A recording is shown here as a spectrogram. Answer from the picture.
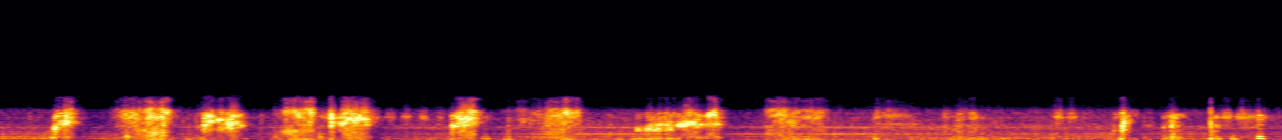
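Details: Kitty, a female pet cat who repeatedly attacks her own tail, caught on a Sprint Evo phone; a long run of harsh, broken yowling and scratchy bursts, loud and irregular, fading toward the end after someone calls her name.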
